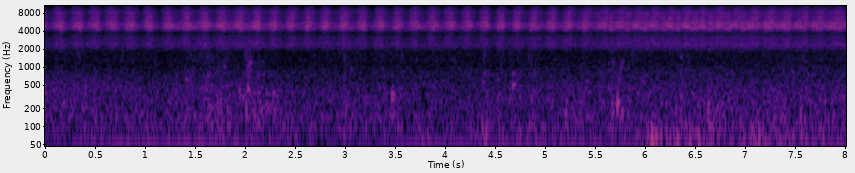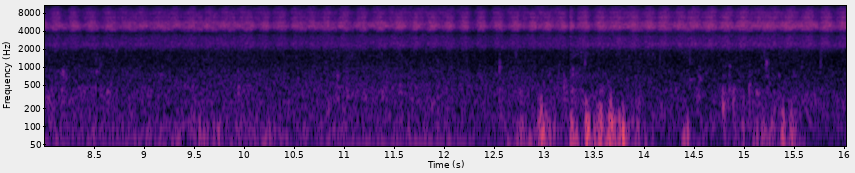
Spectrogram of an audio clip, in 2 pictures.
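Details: Crickets at a Korčula bay: a shrill, rapidly pulsing buzz that throbs rhythmically at first, then merges into a steadier, slightly louder drone, with a few low thumps near the end.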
